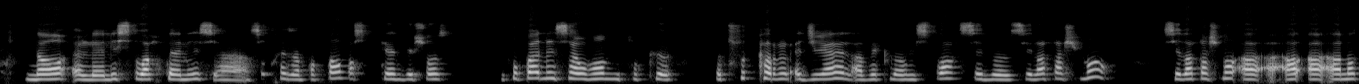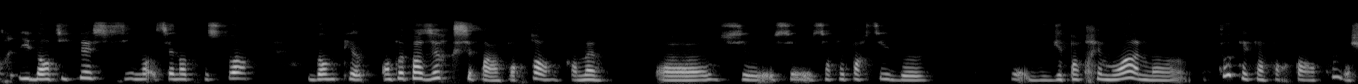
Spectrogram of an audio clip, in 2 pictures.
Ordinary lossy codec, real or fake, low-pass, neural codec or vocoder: none; fake; none; autoencoder, 48 kHz, 32 numbers a frame, DAC-VAE, trained on Japanese speech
